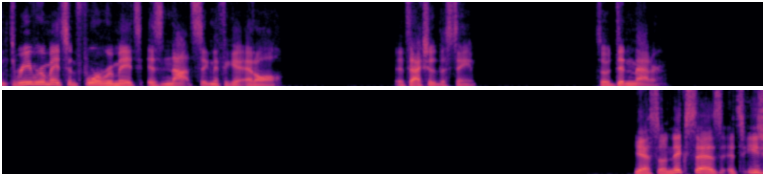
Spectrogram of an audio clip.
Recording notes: This was a live class recorded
